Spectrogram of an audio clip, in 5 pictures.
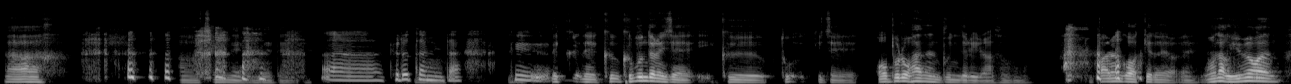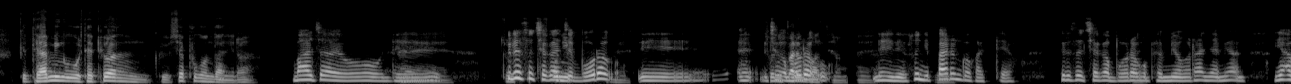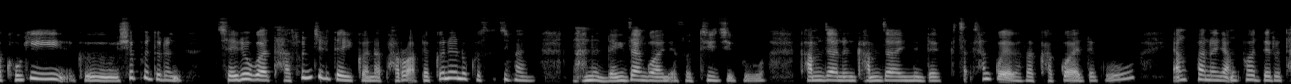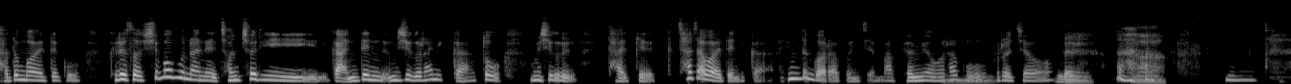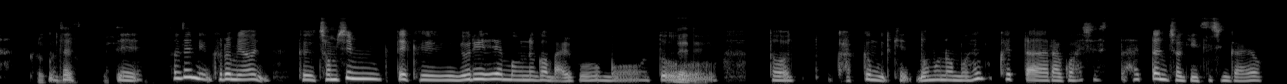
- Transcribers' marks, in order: laughing while speaking: "아"; laugh; tapping; laugh; other background noise; laugh
- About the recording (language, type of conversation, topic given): Korean, unstructured, 하루 중 가장 행복한 순간은 언제인가요?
